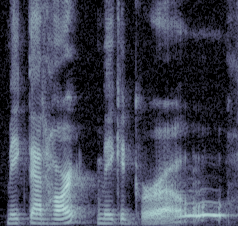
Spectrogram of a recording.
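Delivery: plain reading voice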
